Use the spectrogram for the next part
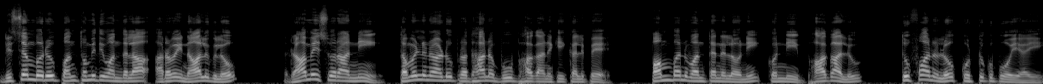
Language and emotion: Telugu, neutral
